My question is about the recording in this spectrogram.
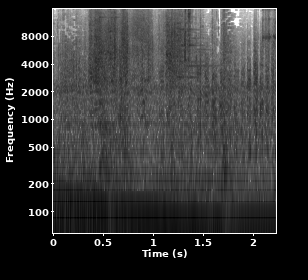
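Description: Music and sound effects of an animated logo intro: a deep boom with a sustained low rumble, and bright, glassy shattering and crashing over it for about the first second and a half.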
